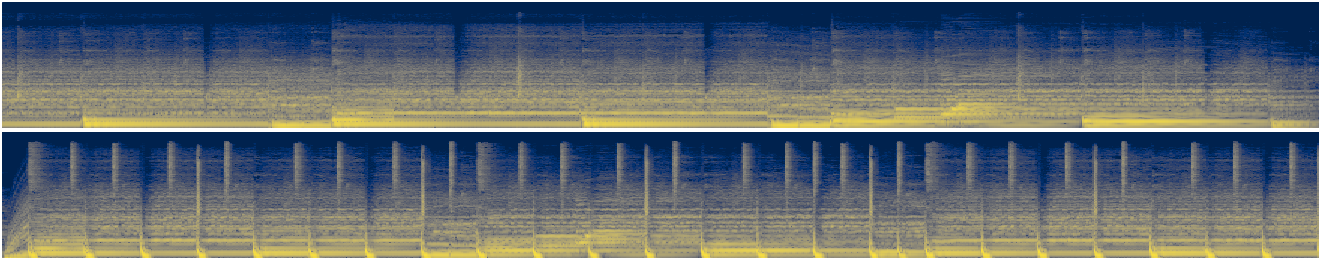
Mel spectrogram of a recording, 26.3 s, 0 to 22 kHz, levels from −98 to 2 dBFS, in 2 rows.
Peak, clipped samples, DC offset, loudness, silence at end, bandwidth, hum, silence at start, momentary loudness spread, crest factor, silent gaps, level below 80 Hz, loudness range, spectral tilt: 0 dBFS; under 0.1%; under 0.1%; -13 LUFS; 0 s; 16 kHz; none; 0 s; 10 LU; 12 dB; none; -16 dBFS; 2 LU; -7.5 dB/octave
